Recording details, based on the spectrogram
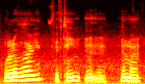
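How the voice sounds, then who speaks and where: A man's voice: fairly high pitch, fast, mellow, lo-fi sound. A man commentating his own gameplay, keeping his voice down late at night and sounding sleepy. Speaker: gaming video host.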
